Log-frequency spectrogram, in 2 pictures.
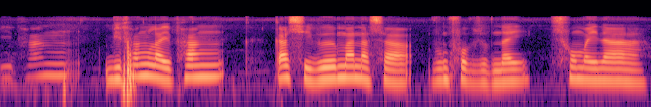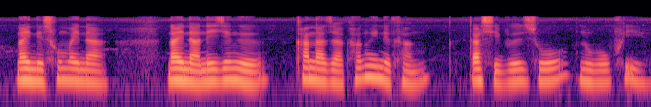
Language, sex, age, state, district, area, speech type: Bodo, female, 45-60, Assam, Baksa, rural, spontaneous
